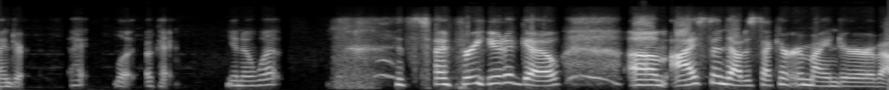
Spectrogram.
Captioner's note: laugh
